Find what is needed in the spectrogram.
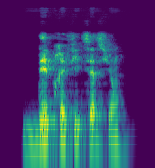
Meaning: stemming (removing a prefix)
- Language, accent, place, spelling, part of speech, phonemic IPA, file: French, France, Lyon, dépréfixation, noun, /de.pʁe.fik.sa.sjɔ̃/, LL-Q150 (fra)-dépréfixation.wav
